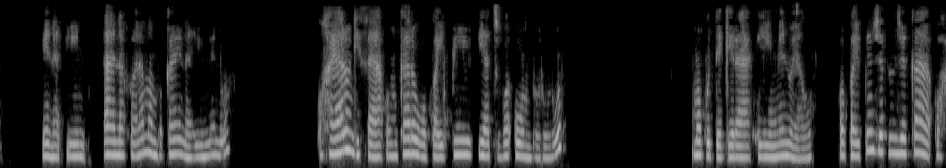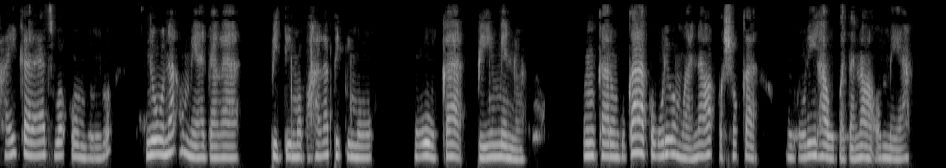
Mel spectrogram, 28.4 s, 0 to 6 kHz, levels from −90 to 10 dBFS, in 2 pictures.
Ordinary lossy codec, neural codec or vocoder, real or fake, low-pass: MP3, 32 kbps; codec, 16 kHz, 4.8 kbps, FACodec; fake; 5.4 kHz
